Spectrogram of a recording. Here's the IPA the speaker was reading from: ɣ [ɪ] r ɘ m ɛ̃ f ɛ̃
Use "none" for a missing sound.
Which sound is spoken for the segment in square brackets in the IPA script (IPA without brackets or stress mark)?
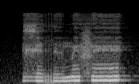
ɛ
